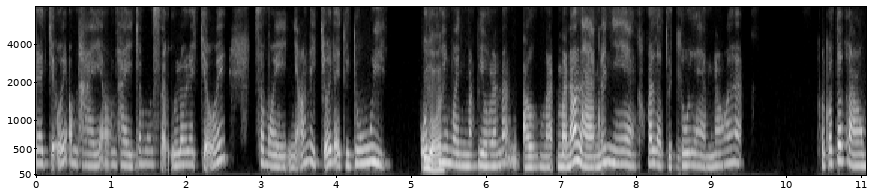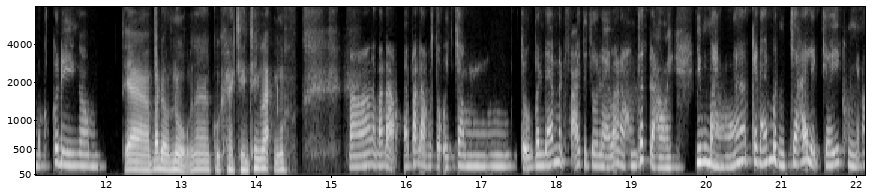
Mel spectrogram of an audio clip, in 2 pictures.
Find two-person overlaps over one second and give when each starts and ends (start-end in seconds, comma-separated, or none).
none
